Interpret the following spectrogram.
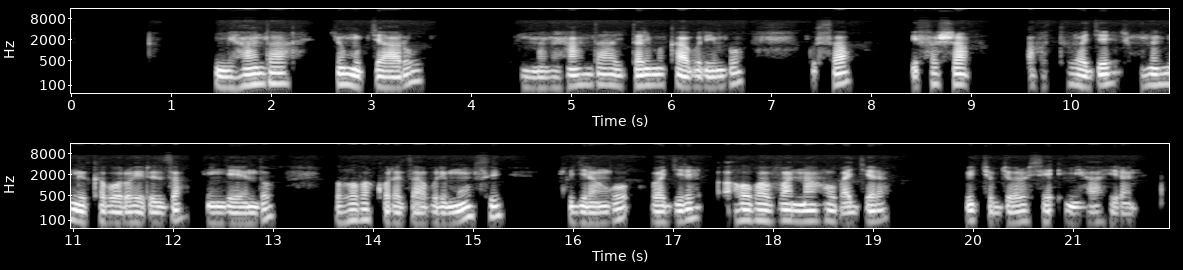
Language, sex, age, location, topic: Kinyarwanda, male, 18-24, Nyagatare, government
